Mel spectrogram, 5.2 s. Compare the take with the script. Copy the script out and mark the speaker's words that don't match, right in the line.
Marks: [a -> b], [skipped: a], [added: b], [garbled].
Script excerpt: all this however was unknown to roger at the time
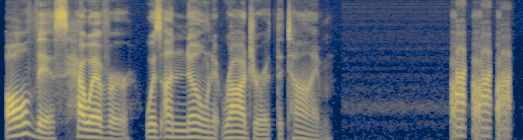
all this however was unknown [to -> at] roger at the time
